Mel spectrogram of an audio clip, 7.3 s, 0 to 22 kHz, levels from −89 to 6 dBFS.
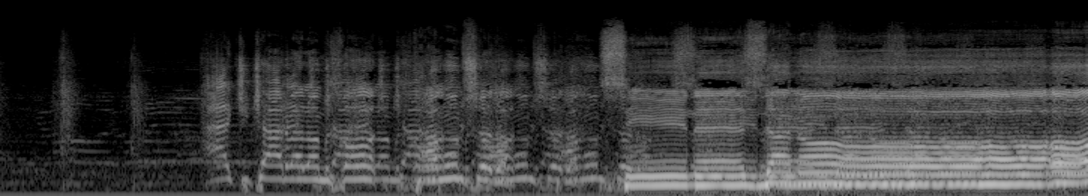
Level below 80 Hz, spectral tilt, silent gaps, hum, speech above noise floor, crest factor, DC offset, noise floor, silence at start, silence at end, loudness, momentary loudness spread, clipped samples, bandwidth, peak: -64 dBFS; -6 dB/octave; none; none; 34 dB; 16 dB; under 0.1%; -59 dBFS; 0.4 s; 0 s; -26 LUFS; 15 LU; under 0.1%; 14 kHz; -10 dBFS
